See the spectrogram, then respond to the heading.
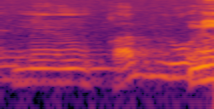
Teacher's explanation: يوم يأتي بعض آيات ربك لا ينفع نفسا إيمانها لم تكن آمنت من قبل. أعمل إخفاء وفخم الغنة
